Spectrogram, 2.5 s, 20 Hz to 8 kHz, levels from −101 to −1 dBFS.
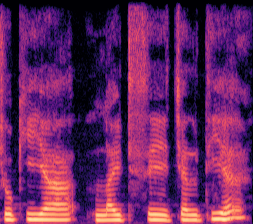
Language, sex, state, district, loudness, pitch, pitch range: Hindi, male, Uttar Pradesh, Saharanpur, -14 LUFS, 190 Hz, 180-200 Hz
